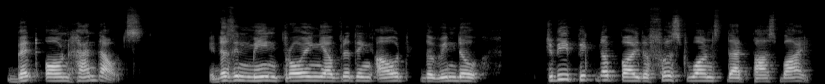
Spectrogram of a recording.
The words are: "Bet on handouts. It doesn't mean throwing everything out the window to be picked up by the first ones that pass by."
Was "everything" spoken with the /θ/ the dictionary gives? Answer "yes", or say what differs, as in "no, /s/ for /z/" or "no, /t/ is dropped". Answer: no, /t/ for /θ/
